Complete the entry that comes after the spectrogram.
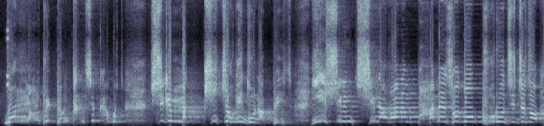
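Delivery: full-force, high-pitched preaching. Acted. Preacher retelling neighbors' blame of the blind man, impassioned preaching. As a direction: drive the message home loudly, hardly letting up.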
